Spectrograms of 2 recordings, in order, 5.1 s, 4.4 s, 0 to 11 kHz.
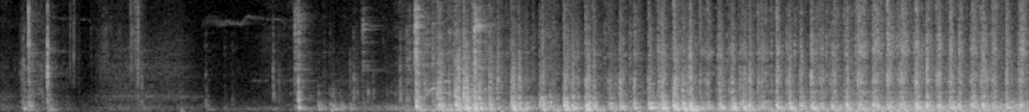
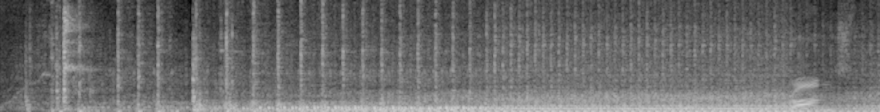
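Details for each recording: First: Mountfield SP454 lawn mower, unstarted about three months, drive not working: starts and runs with loud uneven clattering knock under deck; owner suspects snapped belt cover. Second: Mountfield SP454 mower, cold at about 3°C and not run for a while, after knocking noise fixed: catches after a few cord pulls and settles to a smooth, even drone, no knocking underneath; normal running.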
